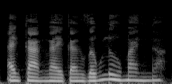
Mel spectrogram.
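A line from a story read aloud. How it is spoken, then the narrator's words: Pained mutter. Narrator (Vietnamese): Bạch Nhược Hy đau đớn lẩm bẩm nói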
